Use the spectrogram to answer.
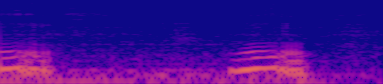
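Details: Dog snoring in sleep: low, rumbling snores, two within three seconds, with a faint breathy inward phase.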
